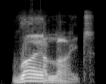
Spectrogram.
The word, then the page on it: rhyolite: British English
